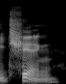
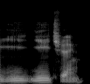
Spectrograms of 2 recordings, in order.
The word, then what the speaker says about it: I Ching: Wuji generally, if you look at the I Ching, the Book of Changes, or the Yi Ching, however you want to pronounce it, Wuji is the no extremity state.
